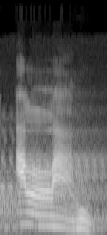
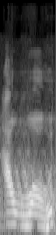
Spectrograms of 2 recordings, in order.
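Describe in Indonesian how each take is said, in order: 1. L dibaca sebagai L tipis dan ringan. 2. Bunyi L berubah jadi mirip W. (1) "tapi Allahu" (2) "jangan Allahu"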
